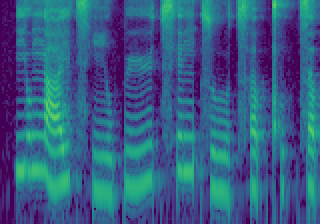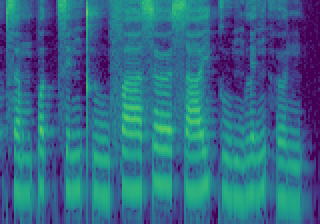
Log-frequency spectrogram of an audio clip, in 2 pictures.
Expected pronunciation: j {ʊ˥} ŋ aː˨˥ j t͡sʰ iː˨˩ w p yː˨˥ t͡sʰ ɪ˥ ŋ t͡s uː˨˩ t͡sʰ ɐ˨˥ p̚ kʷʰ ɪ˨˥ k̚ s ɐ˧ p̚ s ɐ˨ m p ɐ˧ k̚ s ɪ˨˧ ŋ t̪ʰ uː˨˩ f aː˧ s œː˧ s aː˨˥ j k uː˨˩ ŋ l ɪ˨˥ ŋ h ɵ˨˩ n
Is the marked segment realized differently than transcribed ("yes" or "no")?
no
